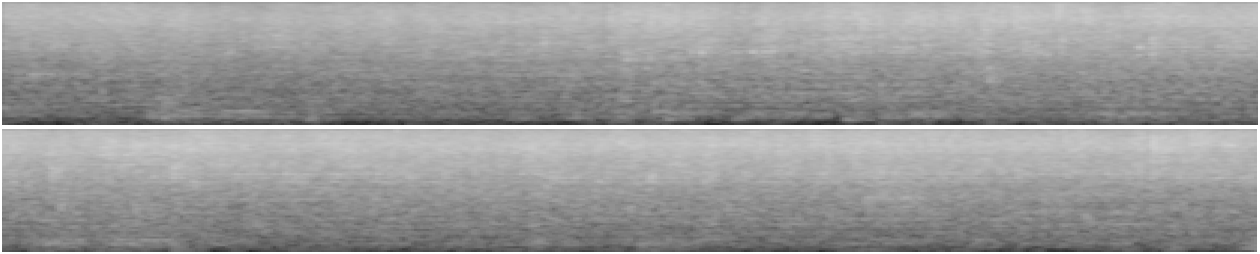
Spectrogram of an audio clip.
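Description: Water runs steadily from a tap into a sink, a continuous close hiss and splash with no breaks across the whole stretch.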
